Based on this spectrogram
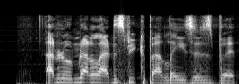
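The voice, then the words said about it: Imitates another person's voice. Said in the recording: “oh, that was Woody Allen. I don't know why I did Woody Allen. You ever not practice an accent and then you do Woody Allen accidentally? ... that was bad”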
